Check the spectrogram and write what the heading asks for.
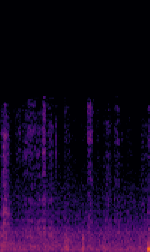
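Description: A pencil writing on paper: faint scratching strokes.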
